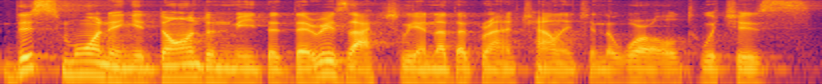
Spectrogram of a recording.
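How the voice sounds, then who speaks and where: A middle-aged man with a Ghanaian accent, explaining his work on a panel in a measured, deliberate way with pauses between phrases. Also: deep voice, steady tone. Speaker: panelist, university founder. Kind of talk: panel discussion, explanatory speech.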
